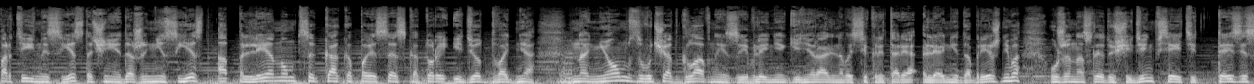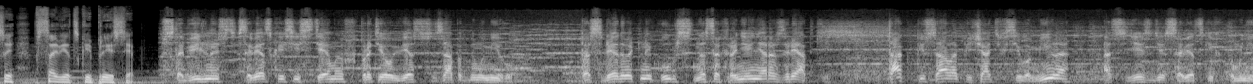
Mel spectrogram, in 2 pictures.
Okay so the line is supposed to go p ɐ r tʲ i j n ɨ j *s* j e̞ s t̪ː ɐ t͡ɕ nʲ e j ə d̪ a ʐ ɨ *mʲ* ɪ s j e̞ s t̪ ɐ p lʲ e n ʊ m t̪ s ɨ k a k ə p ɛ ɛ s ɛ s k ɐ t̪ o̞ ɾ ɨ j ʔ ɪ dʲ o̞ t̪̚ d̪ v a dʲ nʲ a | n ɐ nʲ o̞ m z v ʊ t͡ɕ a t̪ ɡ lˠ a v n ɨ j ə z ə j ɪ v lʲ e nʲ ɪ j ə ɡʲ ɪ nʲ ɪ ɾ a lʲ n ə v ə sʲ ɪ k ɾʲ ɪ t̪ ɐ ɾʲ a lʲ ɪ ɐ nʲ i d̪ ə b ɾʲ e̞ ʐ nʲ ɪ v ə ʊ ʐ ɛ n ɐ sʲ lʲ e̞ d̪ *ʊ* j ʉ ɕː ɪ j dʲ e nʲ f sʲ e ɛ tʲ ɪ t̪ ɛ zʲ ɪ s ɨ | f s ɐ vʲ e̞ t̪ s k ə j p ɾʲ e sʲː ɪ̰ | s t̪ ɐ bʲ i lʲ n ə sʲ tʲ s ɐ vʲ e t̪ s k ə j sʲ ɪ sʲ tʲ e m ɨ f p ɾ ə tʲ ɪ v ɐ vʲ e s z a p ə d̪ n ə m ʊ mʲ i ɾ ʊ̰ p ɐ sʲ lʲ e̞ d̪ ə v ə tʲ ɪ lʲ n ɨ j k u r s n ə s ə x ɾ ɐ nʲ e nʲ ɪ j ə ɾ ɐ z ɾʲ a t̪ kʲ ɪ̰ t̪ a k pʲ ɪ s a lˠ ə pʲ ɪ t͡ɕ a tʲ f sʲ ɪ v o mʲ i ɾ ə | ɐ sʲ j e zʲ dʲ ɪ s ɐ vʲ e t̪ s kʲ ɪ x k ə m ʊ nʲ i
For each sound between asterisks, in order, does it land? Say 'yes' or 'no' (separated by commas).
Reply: yes, no, yes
